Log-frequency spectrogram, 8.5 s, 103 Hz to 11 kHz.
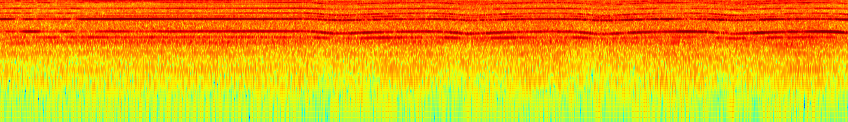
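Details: Used 1998 B20B long block from a salvage yard, swapped into a car in place of the original 1999 engine, with a new clutch and oil, starting in neutral; loud steady high screech over a rough, uneven run, followed by rod knock.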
